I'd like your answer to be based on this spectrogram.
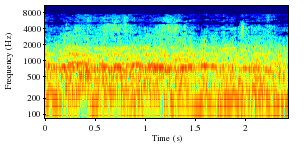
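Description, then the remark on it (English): A large crowd, down on their knees before temple steps, yells and clamors together in a steady, loud, unbroken roar of many voices, with overlapping shouts rising and falling throughout. “Right down on their blooming knees and yelling their full heads off.”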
